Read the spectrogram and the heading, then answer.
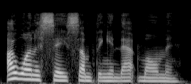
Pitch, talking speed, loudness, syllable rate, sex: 180 Hz, 250 wpm, -18 LUFS, 6.5 syllables/s, female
